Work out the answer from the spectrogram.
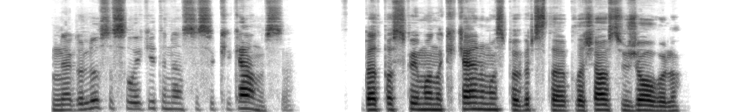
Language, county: Lithuanian, Kaunas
